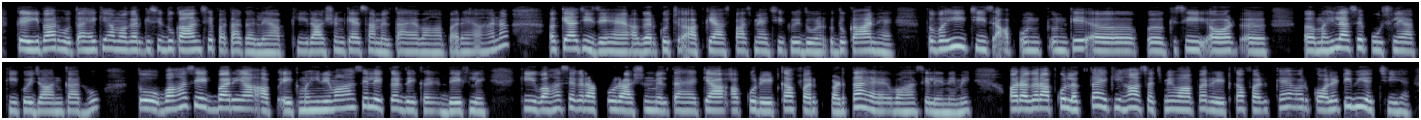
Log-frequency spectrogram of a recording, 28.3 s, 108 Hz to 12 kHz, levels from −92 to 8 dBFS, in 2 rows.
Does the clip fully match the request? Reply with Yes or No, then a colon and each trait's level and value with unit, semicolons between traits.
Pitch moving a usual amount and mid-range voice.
No: average, 3.1 semitones; high, 210 Hz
